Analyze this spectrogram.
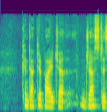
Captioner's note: speaking French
